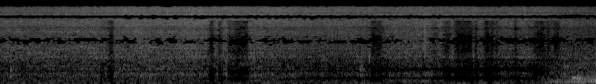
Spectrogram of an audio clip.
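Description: Onion, garlic and ginger paste frying in hot oil in a kadai: a steady high sizzle, with a few faint scrapes as it is stirred with a wooden spatula.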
